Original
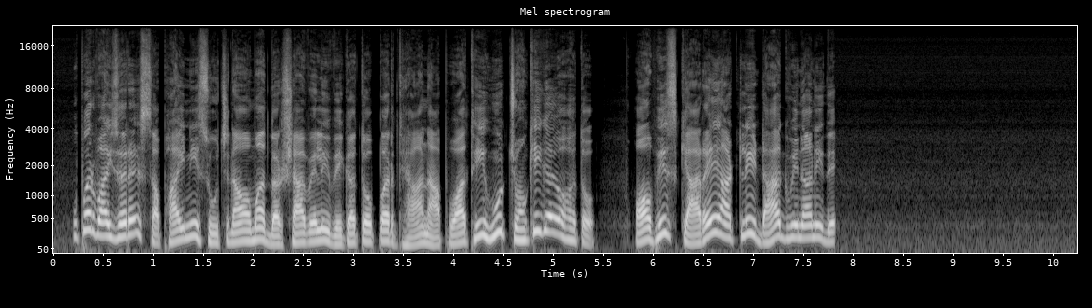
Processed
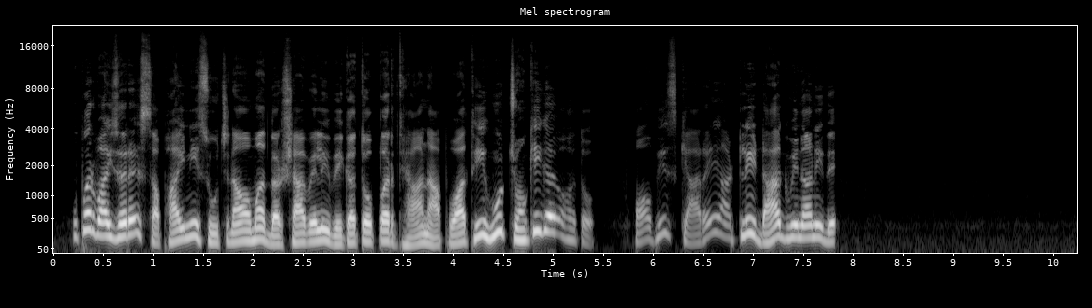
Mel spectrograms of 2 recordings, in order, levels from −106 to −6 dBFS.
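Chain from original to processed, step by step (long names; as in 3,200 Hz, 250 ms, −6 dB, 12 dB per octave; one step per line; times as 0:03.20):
0:02.86–0:03.50: high-shelf EQ 2,600 Hz → 4,700 Hz +10 dB
0:05.01–0:06.78: downward compressor 8 to 1, threshold −35 dBFS, peak gain reduction 15 dB
every bin expanded away from the loudest bin 1.5 to 1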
